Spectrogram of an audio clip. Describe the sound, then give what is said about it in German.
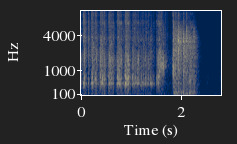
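A twenty-sided die clatters across a hard tabletop in a quick run of crisp taps, ending with a louder rattle before it settles into silence; it is rolled to pick discussion topics. “wir würfeln unsere Themen jetzt wieder”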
